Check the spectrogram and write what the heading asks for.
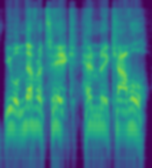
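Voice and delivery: loud, high, slow rallying shout; mock battle cry. Scot defending Henry Cavill, mock battle cry. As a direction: draw it out like a defiant war speech.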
